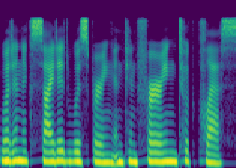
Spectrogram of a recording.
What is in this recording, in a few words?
Creaky; arctic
